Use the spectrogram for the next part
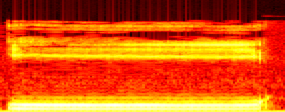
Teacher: the air flows all the way from the bottom of the throat out through the front of the mouth except for the middle of the tongue becomes more raised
